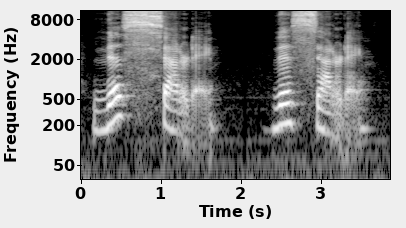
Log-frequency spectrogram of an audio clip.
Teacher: This Saturday, instead of this Saturday, comes this Saturday. That final S sound at the end of this is continuing on into the word Saturday.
